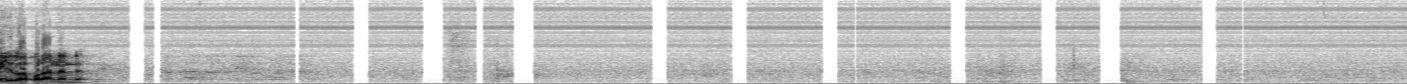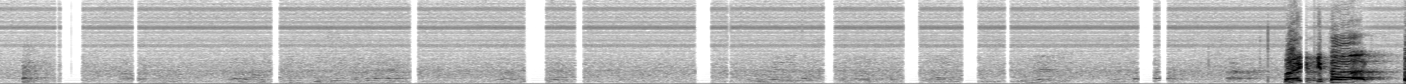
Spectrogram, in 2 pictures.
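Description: A young woman speaks faintly through a live phone link.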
